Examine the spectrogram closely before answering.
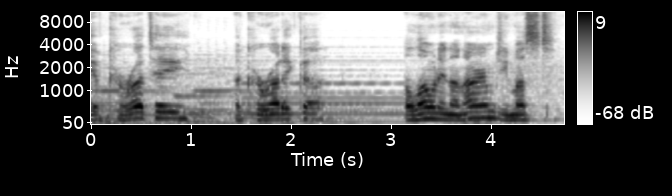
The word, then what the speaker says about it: Karateka: I pronounce it, and I've always pronounced it, and you're going to hear me say this all the time, is Karateka.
